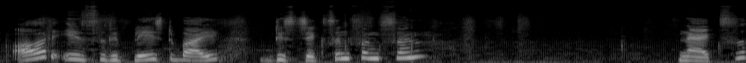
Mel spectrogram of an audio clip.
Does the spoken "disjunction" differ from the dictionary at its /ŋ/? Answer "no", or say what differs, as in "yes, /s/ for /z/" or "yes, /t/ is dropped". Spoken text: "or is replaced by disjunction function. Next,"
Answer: yes, /ŋ/ is dropped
